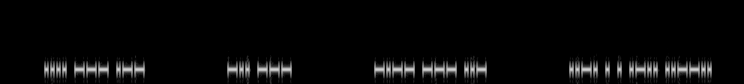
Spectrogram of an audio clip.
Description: Morse code, heard as a keyed tone, about 40 wpm, 700 Hz. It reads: HOW DO YOU FEEL?
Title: 4x Word-Spacing - Sentences from Top 400 Words - 40wpm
